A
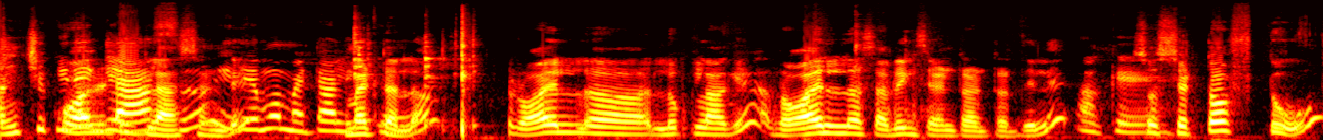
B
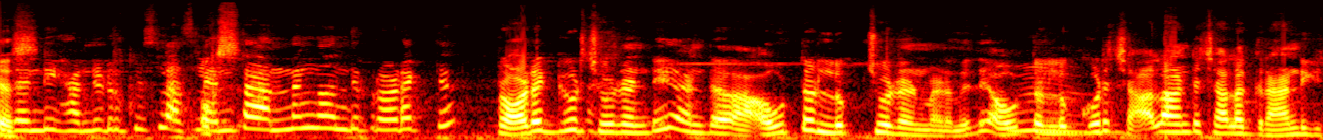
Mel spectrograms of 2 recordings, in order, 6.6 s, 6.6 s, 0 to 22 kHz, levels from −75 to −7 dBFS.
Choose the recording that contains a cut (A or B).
A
